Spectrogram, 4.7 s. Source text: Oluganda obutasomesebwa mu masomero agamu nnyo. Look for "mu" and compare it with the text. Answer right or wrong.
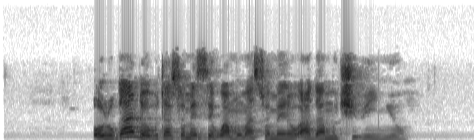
right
